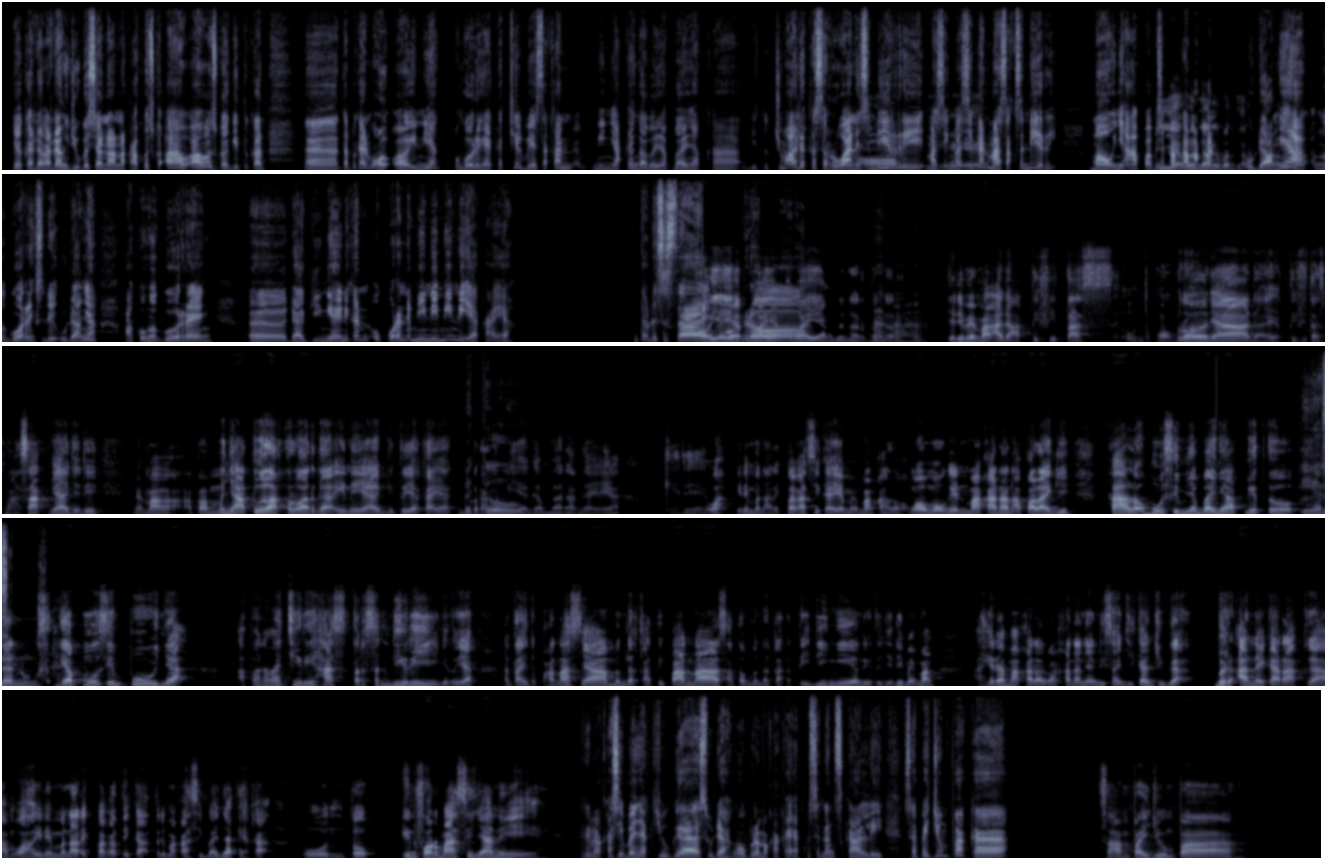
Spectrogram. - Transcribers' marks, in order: drawn out: "Oke"; other background noise; chuckle
- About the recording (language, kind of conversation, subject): Indonesian, podcast, Bagaimana musim memengaruhi makanan dan hasil panen di rumahmu?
